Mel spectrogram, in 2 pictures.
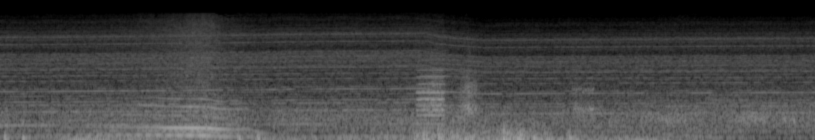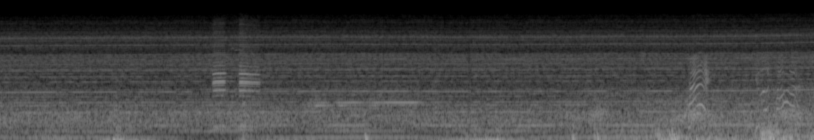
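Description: A motor scooter engine hums steadily and revs up and down.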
